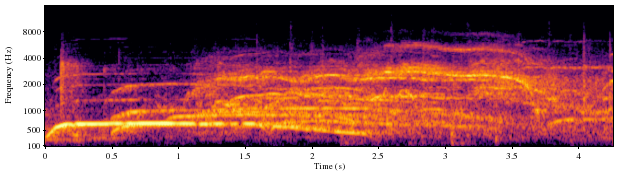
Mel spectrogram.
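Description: A group of children cheering and screaming with excitement. The sound breaks out suddenly, with many high voices held and gliding over one another at once, and it eases slightly near the end.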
